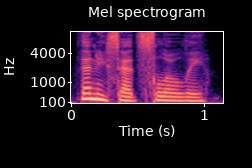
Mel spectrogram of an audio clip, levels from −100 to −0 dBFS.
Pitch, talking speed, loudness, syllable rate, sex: 185 Hz, 210 wpm, -17 LUFS, 5.6 syllables/s, female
